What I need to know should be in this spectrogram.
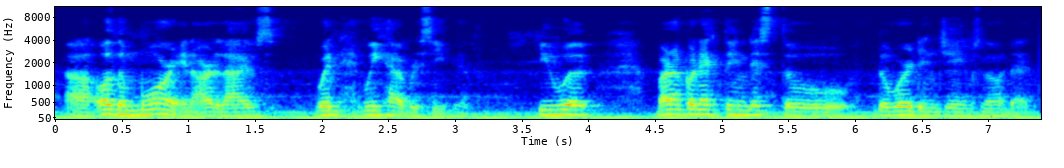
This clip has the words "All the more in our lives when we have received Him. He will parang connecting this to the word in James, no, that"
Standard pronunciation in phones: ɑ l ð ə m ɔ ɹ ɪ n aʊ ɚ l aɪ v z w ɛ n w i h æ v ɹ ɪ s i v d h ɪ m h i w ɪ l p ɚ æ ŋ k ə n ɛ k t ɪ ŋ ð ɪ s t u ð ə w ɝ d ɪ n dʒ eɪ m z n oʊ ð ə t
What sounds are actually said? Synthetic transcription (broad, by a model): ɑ l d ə m ɔ ɹ ɪ n aʊ ɚ l aɪ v s w ɛ n w i h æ v ɹ ɪ s i v d h ɪ m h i w ɪ l b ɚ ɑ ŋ k ə n ɛ k t ɪ ŋ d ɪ s t u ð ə w ɝ d ɪ n dʒ eɪ m s n oʊ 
